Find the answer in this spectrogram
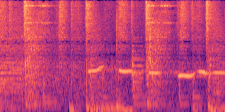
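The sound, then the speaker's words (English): Someone whistles a few short, bright, melodic notes over loud music with a deep bass line and thumping beats. “My apologies, whistle away.”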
